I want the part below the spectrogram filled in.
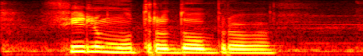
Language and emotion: Russian, neutral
